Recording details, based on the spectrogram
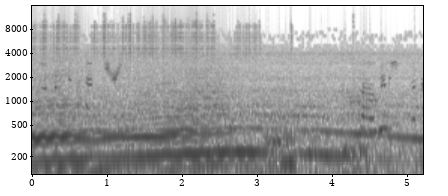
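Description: A car accelerates around a race track with a loud, steady engine drone whose pitch climbs gradually, its tone wavering slightly toward the end, while a voice is heard over the engine.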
